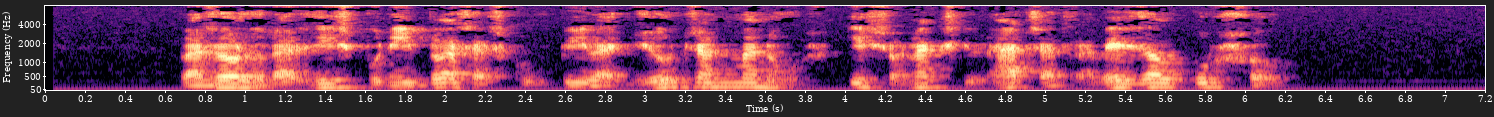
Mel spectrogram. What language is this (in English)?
Catalan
